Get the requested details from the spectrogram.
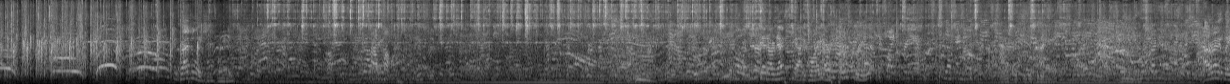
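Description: A crowd of children chatters.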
